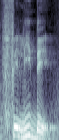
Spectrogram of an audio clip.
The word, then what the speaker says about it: Felidae: Por exemplo, e outro detalhe, Idae, em latim, o A e o E tem som de E. Então você não pronuncia Felidae, você pronuncia Felidae.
